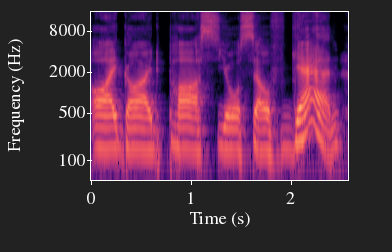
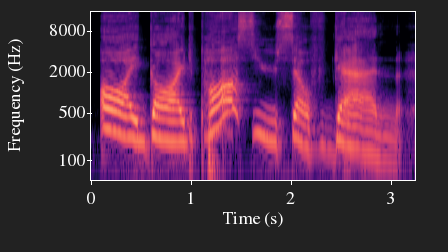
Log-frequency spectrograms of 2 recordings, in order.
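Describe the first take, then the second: First: Said in the usual way. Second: Slow, raised, emphatic impression; mock indignant scammer. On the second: Scammer hitting back at the baiter, mock indignant. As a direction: drag out the retort in a put-on voice. Acting scammer's pidgin retort.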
